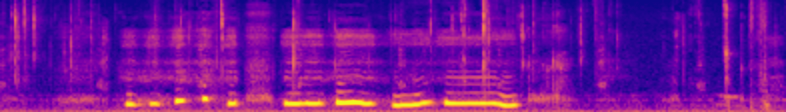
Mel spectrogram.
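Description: A girl humming with her mouth closed: a few short notes, then longer held ones, stopping about five seconds in. Around them come the faint crinkly clicks of a plastic glitter packet she is tearing open with her teeth.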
